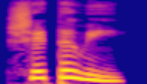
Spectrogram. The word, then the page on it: ಷಾಡವ: ṣāḍava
